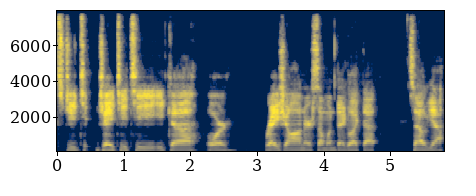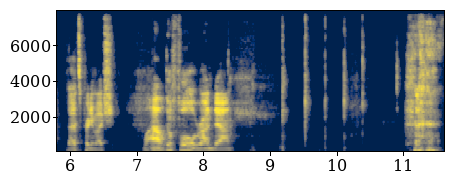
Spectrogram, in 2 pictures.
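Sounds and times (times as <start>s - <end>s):
speech: 0.0s - 8.8s, 11.0s - 11.6s
slow hand claps: 9.1s - 10.6s
laughter: 11.0s - 11.6s.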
